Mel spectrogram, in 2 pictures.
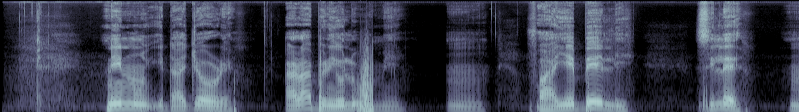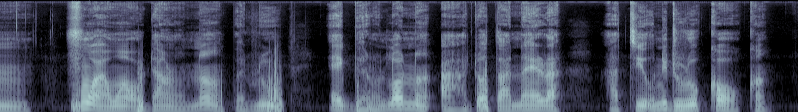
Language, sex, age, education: Yoruba, male, 46-60, tertiary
